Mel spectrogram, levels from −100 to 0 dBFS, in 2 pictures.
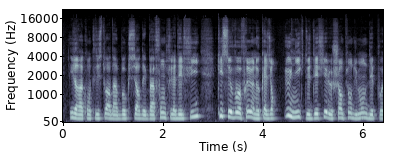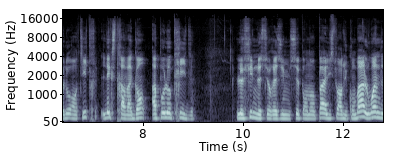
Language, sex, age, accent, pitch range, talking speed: French, male, 20-39, French, 140-170 Hz, 200 wpm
